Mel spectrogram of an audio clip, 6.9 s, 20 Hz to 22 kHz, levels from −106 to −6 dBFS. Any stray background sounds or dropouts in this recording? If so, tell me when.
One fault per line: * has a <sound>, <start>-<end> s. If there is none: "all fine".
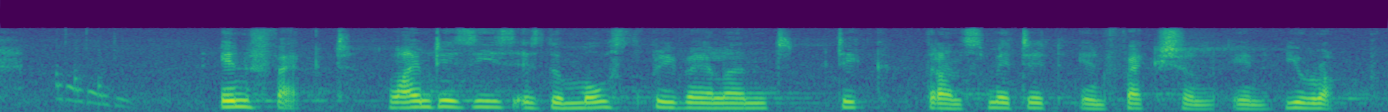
* has a chirp, 0.3-0.7 s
